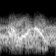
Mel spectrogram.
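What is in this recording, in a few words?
"target", English, Wingman; DCS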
